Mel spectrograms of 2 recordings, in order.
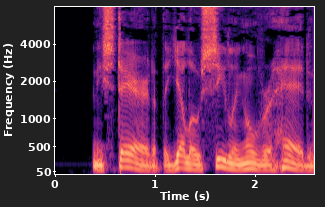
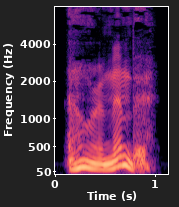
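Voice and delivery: strained tone. A narrator's reading. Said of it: "he reiterated in a strained tone".

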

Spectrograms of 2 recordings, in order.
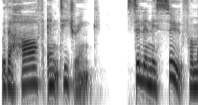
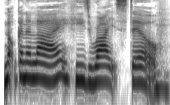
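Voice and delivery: forced laugh; 5 semitones higher, slower than usual. Acted. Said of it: "forcing out a laugh".

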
